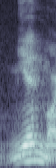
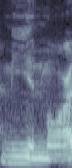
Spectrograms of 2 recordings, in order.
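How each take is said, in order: First: The word is said without a Midwestern-style pronunciation. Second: The word is said with a Midwestern-style pronunciation. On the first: The speaker calls it right. "Myanmar, not" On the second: The speaker calls it wrong. "That's what Midwestern people, Myan, they can't pronounce"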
